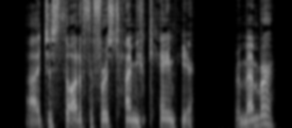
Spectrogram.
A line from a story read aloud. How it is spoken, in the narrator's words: Working hard to suppress more laughter, he said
